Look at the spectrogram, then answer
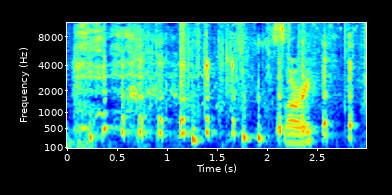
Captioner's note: laughing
